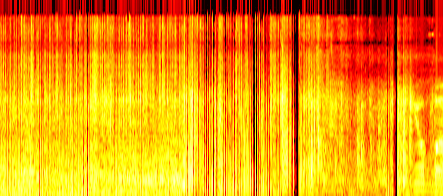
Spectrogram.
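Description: Dashcam recording of a car moving on a snow-covered street: a dense rush of engine, tyre and wind noise with scattered knocks and rattles, as the car runs off the road toward a snowbank.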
